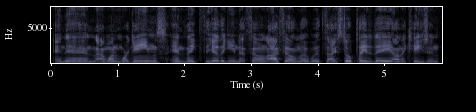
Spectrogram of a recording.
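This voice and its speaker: A man's voice: mid-range voice, little pitch movement, brisk, gravelly, clean tone, no echo, studio quality. A man in his forties, co-hosting a podcast, telling rambling nostalgic stories in casual chat. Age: 40s. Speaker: podcast co-host.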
